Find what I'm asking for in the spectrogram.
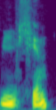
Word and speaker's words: München: Paulaner München, which hopefully some of our German audience appreciate that I didn't say Munich, properly pronounced München.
